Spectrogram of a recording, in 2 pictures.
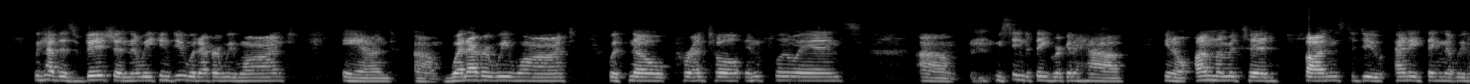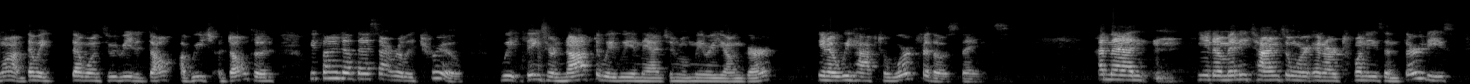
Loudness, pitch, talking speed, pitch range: -25 LUFS, 180 Hz, 185 wpm, 165-195 Hz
